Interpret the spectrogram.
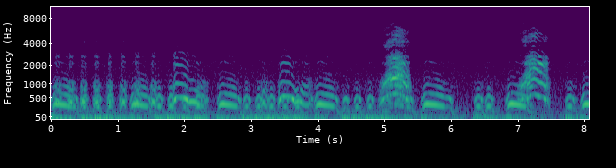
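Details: Eurasian eagle-owl female and male eating a brown rat above the Moselle valley, 5 am, 21 March 2022; rapid run of short, low, arched hooting notes, several per second, broken twice by louder harsh rasping calls.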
